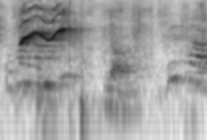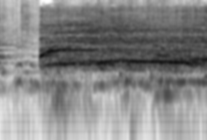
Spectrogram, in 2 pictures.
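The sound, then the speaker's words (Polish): A toy robot's sliding electronic whistle rises and falls, voices murmur briefly, then a steady burst of recorded cheering with a sustained whistle tone and clapping plays loudly until the end; the toy fans, built by girls, clap and whistle when a paper ball is thrown. “Kiedy rzucamy na przykład piłkę z papieru, to na klaszczą i gwizdą. Czyli prawdziwi kibice.”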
